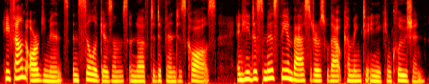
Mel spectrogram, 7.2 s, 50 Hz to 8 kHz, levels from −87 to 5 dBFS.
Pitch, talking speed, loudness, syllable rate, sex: 190 Hz, 170 wpm, -18 LUFS, 5.6 syllables/s, female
